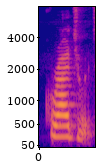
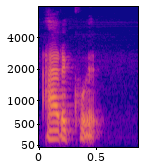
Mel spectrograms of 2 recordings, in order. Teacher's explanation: the primary stress is the same but the ate syllable is usually unstressed it sounds like it's like in the word it or hit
